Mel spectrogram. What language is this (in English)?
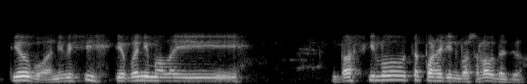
Nepali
